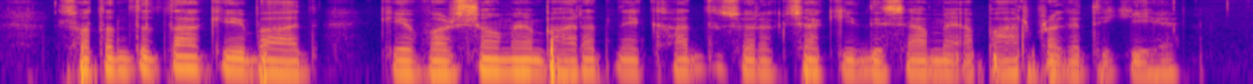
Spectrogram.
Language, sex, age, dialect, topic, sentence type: Hindi, male, 41-45, Garhwali, agriculture, statement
